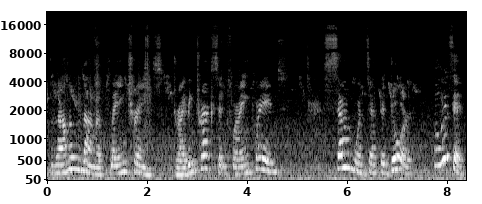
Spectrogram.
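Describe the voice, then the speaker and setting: An older woman reading a children's picture book aloud in an expressive, deliberate way, dramatizing it for young children. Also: fairly high pitch. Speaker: early childhood storybook reader. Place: outdoors by a building wall and door. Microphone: camera a short distance away. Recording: distant mic, clear background noise outdoors.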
